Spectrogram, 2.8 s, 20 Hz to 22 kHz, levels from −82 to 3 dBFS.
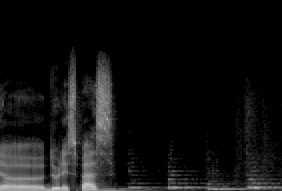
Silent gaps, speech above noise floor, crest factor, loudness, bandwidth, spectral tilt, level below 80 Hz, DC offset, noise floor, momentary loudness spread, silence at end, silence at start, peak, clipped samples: none; 23 dB; 20 dB; -23 LUFS; 16 kHz; -4 dB/octave; -80 dBFS; under 0.1%; -46 dBFS; 21 LU; 0.05 s; 0 s; -6 dBFS; under 0.1%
